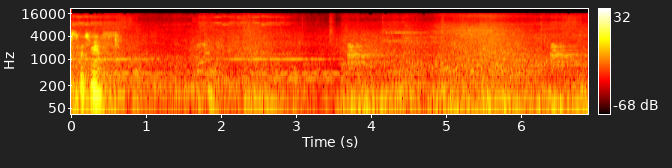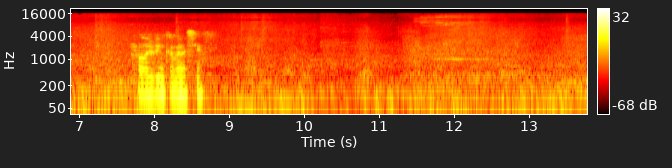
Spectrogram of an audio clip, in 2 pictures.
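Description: Magic spells whoosh and crackle in a noisy fantasy battle.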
